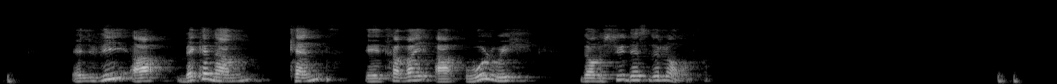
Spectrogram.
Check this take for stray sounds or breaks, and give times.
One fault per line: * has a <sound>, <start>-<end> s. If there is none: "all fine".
all fine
